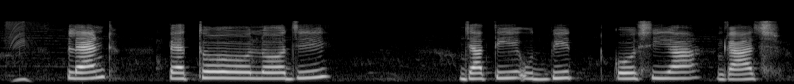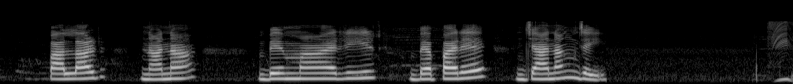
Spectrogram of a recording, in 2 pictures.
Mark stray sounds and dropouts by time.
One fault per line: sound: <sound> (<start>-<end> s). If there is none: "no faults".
no faults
